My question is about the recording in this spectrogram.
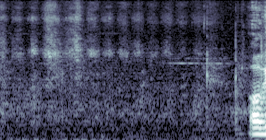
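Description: Chalk scratching on a blackboard as a word is written by hand, a faint dry rubbing. A man's voice starts near the end.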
